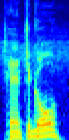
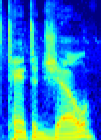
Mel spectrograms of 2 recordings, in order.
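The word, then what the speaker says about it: Tantegel: Glad she pronounced that cuz I was definitely going to call it Tantagle, but it's Tantel.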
